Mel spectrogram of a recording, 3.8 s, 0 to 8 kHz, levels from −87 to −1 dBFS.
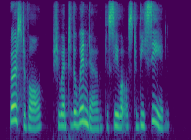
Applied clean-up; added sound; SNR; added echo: neural mask model DeepFilterNet 3.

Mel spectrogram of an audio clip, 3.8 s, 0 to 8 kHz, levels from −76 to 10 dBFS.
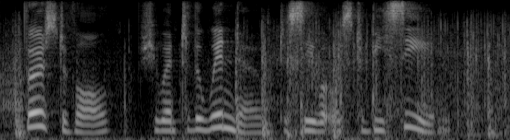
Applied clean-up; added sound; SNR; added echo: none; Crack; 12 dB; none.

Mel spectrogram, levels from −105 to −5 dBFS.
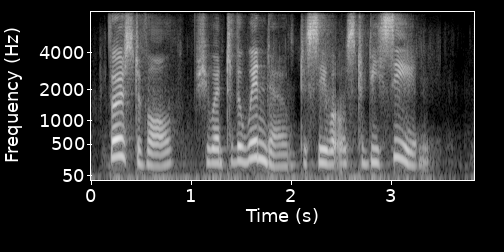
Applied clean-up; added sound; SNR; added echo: neural separator model SepFormer DNS4.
